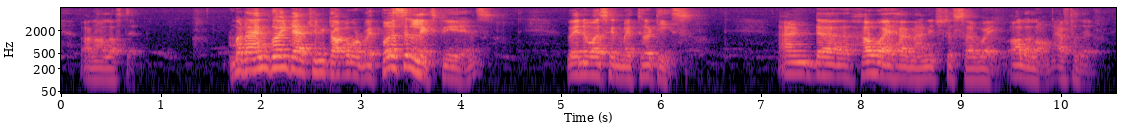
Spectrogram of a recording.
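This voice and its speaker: Lively intonation rings out against audible room echo. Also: man. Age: 60s. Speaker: channel host giving talks. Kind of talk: solo talk to camera. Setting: in front of cameras. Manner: halting, many fillers.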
